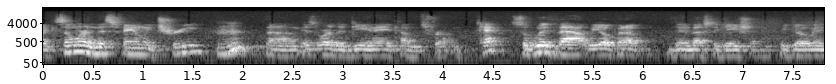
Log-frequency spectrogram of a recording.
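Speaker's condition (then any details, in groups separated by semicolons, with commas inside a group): No condition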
